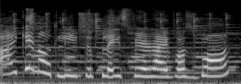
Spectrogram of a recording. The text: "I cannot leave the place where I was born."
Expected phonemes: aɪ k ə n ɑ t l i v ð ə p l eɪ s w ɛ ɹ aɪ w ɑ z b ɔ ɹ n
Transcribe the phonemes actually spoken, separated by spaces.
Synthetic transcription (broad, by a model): aɪ k ə n ɑ t l i v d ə p l eɪ s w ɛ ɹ aɪ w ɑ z b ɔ n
